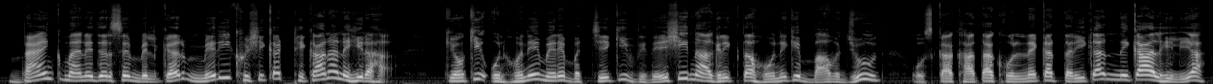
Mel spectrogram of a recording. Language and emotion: Hindi, happy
